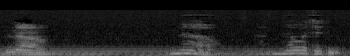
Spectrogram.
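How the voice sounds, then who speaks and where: A man's voice: a little high, animated, extremely slow, background noise. An actor playing an earnest, clever young male time-traveller in a sci-fi radio drama, speaking precisely. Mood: puzzled. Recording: music under the voice.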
